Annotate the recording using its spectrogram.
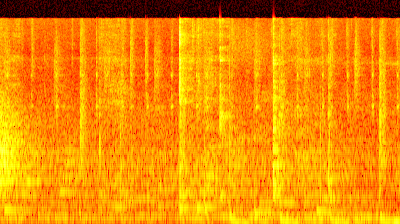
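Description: A metal spoon stirring flax seeds in water in a steel pan, with a few clinks of the spoon against the pan, over background music with a steady beat.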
